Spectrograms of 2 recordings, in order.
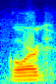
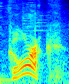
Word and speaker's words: Gork: They have our Viper player, Gorg. I don't know how to say his name. Oh, it's Gork. Okay, I didn't even realize that.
